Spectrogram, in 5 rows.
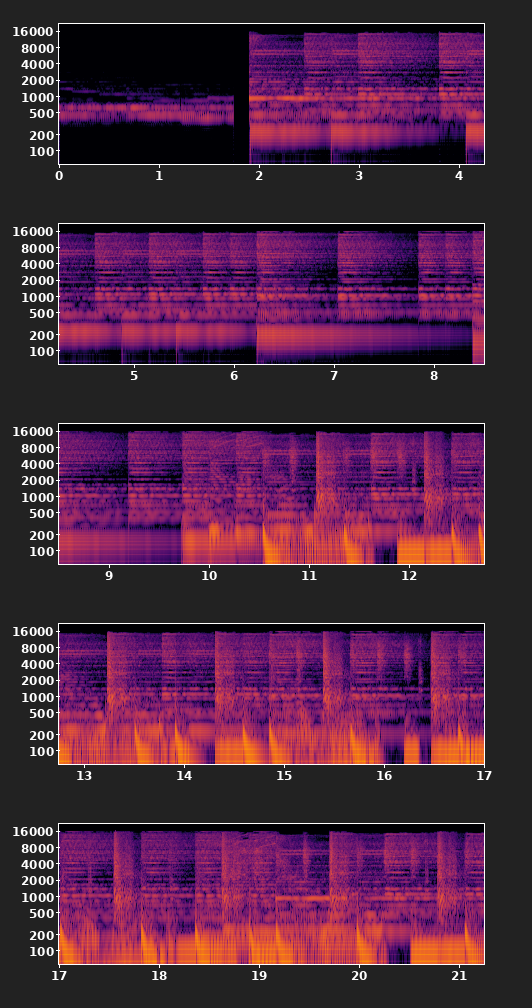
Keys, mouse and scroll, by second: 1.2-2.8 middle drag, 3.2 s, 7.6 shift+middle click, 8.7 shift+middle click, 10.4 click, 12.0-13.6 drag, 14.8 shift+middle drag, 15.2-15.6 middle drag, 17.5 click, 19.0 click, 20.8 n.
